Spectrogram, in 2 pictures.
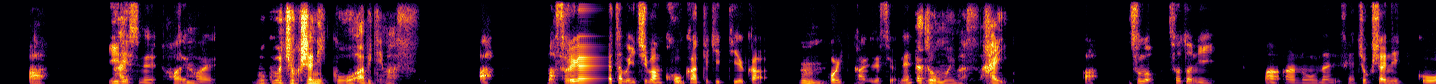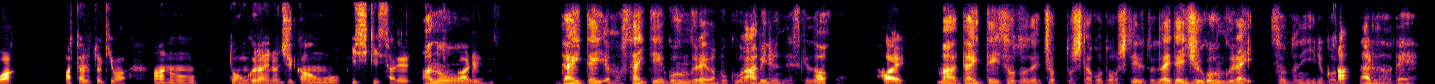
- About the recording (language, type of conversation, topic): Japanese, podcast, 睡眠の質を上げるために普段どんな工夫をしていますか？
- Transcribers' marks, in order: distorted speech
